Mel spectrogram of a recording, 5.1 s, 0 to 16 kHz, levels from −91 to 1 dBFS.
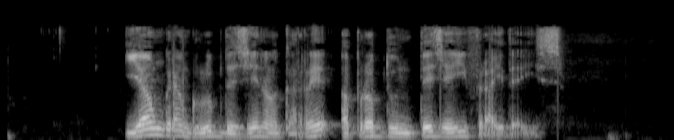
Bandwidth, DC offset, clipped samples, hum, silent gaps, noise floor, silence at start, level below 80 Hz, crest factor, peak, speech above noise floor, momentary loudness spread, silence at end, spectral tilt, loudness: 8 kHz; under 0.1%; under 0.1%; none; none; -65 dBFS; 0.95 s; -60 dBFS; 20 dB; -10 dBFS; 37 dB; 10 LU; 0.85 s; -4 dB/octave; -28 LUFS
